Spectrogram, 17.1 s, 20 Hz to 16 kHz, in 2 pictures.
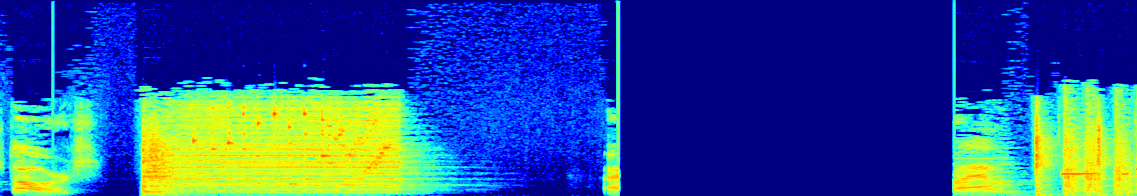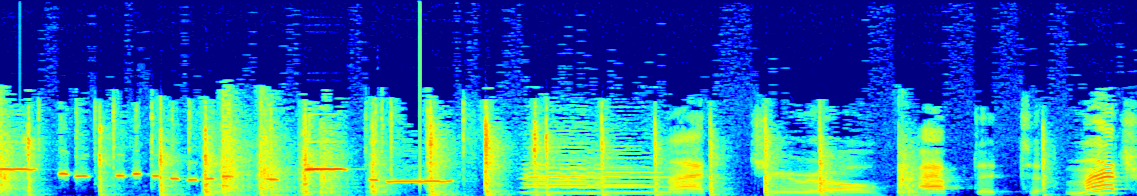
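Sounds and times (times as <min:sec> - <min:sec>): rapid knocks and clicks: 0:07.8 - 0:15.5
whistle-like tones: 0:07.9 - 0:12.7.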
